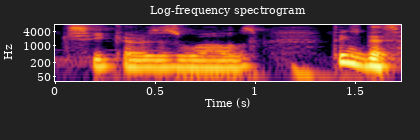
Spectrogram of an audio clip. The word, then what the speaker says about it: Xikers: Again, if you like 80s, I don't see why you will like Xikers as well. I think that's how you pronounce his name, right? Xikers, yes.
